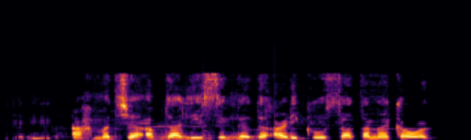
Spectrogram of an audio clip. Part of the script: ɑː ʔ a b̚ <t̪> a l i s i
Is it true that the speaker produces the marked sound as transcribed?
no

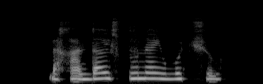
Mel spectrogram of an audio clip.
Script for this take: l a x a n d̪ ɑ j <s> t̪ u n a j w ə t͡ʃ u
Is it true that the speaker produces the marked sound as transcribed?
yes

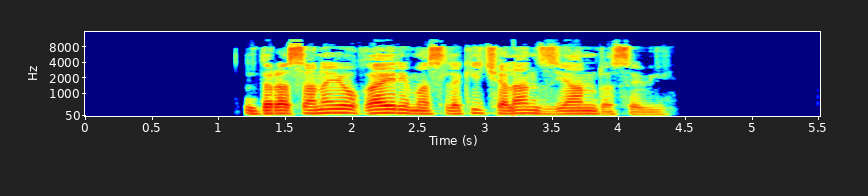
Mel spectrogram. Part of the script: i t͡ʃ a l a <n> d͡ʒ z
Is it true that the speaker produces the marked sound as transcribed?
yes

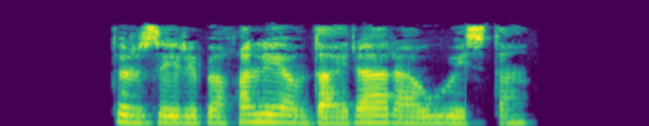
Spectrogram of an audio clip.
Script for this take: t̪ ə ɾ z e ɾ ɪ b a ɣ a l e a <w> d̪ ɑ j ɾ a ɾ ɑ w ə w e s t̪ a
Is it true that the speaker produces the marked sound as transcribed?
yes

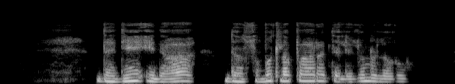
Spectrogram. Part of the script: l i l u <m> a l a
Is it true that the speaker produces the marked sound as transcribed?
no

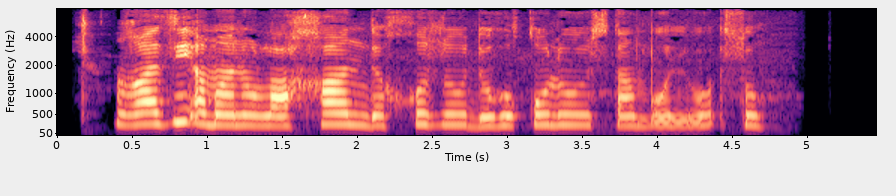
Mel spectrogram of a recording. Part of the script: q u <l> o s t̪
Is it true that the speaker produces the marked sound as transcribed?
yes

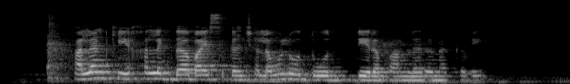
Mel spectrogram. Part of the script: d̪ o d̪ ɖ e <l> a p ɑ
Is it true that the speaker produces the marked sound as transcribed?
no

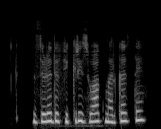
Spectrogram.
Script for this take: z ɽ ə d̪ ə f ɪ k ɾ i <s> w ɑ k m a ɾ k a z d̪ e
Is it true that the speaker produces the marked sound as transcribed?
no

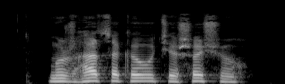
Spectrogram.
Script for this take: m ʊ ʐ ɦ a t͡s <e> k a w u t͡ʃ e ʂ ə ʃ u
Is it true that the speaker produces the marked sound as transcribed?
no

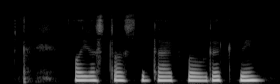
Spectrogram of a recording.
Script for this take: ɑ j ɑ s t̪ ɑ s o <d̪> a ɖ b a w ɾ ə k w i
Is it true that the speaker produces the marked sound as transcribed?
yes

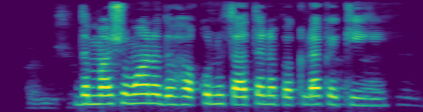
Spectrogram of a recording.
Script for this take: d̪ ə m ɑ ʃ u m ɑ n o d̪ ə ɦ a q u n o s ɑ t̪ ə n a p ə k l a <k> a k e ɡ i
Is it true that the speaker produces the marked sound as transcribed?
yes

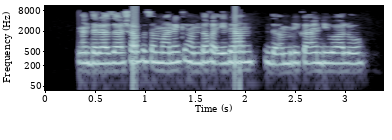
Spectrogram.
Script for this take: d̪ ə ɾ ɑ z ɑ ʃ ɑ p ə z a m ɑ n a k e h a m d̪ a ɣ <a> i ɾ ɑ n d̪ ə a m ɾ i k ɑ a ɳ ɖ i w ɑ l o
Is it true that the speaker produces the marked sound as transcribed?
yes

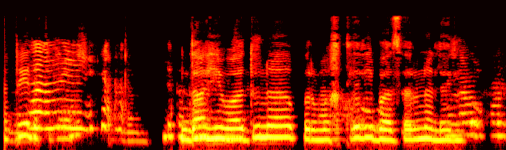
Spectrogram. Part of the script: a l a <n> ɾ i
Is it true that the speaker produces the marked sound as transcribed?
no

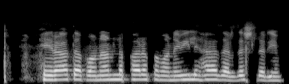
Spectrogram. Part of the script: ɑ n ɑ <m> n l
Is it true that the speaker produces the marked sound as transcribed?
no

